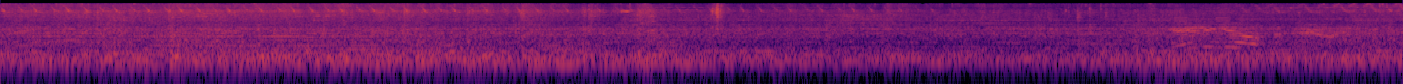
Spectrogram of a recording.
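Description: A helicopter's engine and rotor roar steadily nearby.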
